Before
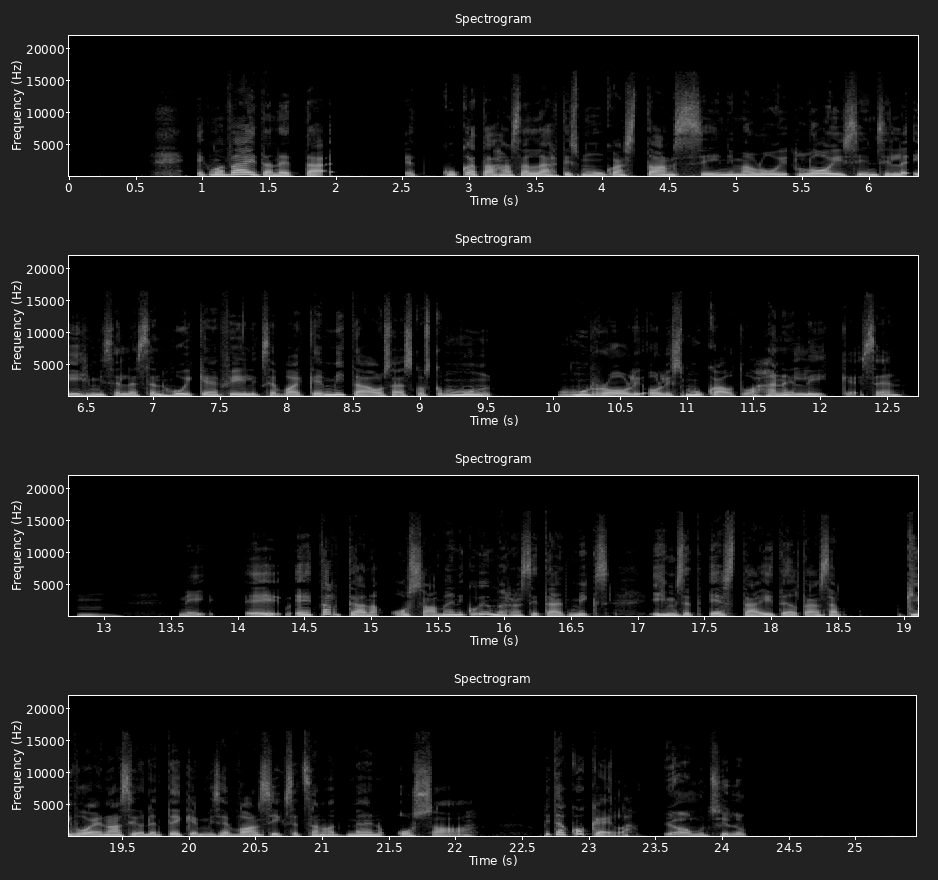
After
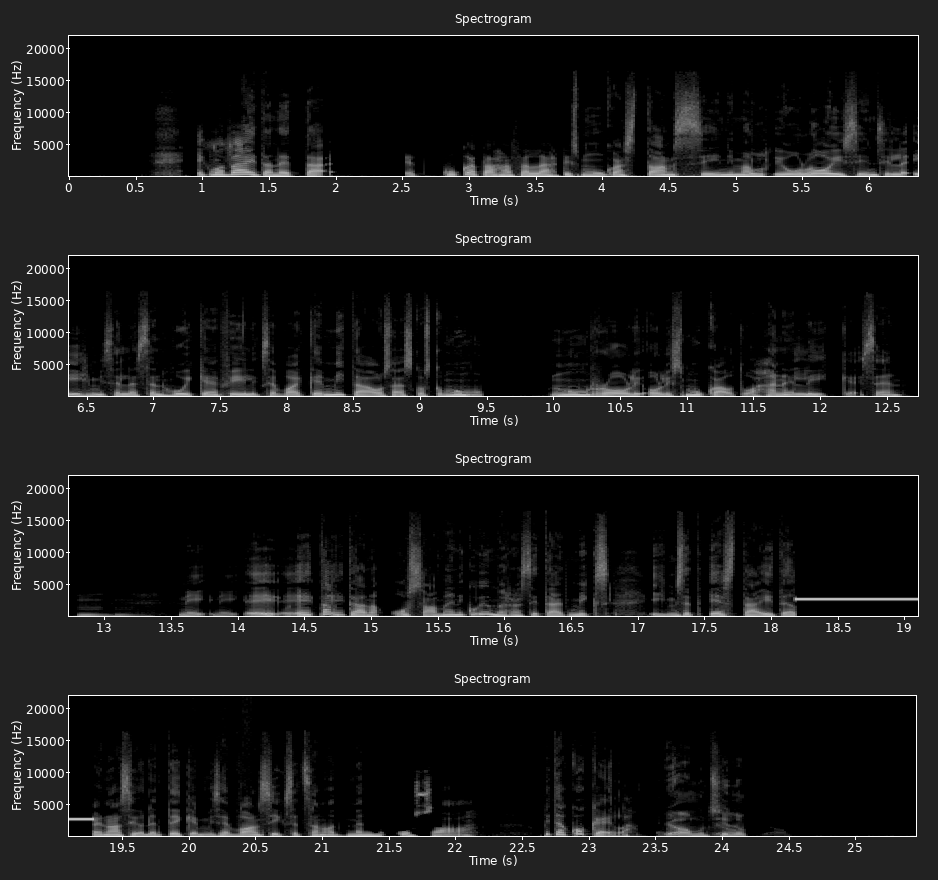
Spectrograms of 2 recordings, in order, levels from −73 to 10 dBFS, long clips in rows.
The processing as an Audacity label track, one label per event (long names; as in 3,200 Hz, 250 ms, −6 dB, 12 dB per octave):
0.830000	1.300000	low-pass with resonance 4,900 Hz, resonance Q 6.6
1.950000	3.780000	low-pass filter 3,300 Hz 24 dB per octave
5.110000	5.570000	reverse
6.070000	6.640000	band-pass filter 180–6,600 Hz
9.260000	10.250000	reverse
11.280000	11.910000	high-pass filter 160 Hz
12.830000	14.820000	single-tap delay 250 ms −9 dB
16.680000	17.320000	compressor whose output falls as the input rises −28 dBFS
18.180000	19.290000	beep over 2,710 Hz −10 dBFS
20.010000	20.480000	log-companded quantiser 8 bits
21.300000	21.910000	expanding power law on the bin magnitudes exponent 2.5
23.150000	23.790000	delay throw 360 ms, feedback 15%, level −17 dB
